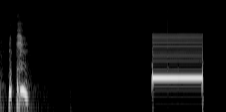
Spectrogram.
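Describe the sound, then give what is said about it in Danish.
A steady, slightly buzzy ringback tone sounds once for about a second after a brief throat clear and a short breathy noise, then cuts off into silence, as a call is placed to Vojens. “Vojens ringer vi til nu.”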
